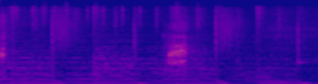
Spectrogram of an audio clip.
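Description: Ducks in the video game Town to City give soft, repeated quacks at a low level, with several short nasal calls in a loose rhythm over a light background.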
